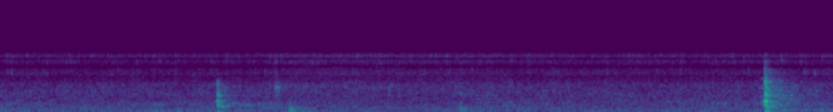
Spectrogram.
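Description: Wooden spatula stirring chicken pieces in a pan, knocking against the pan a few times, the loudest knock near the end, over a steady low hiss.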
